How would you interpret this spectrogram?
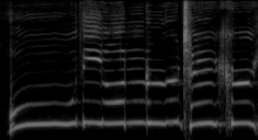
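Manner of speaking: very high, drawn-out mock wail; high-pitched Paul Bearer. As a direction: squeal the name like a spooky manager. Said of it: "you know, that high-pitched kind of voice".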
